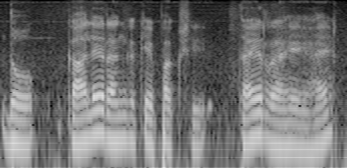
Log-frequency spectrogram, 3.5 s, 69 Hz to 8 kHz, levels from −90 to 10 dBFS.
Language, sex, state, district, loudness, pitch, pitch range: Hindi, male, Telangana, Hyderabad, -15 LUFS, 140 Hz, 130-150 Hz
